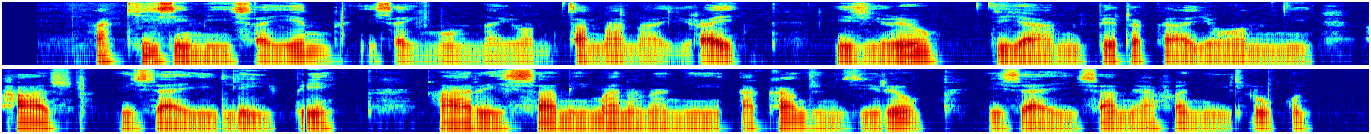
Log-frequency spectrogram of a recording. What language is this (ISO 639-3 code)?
mlg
